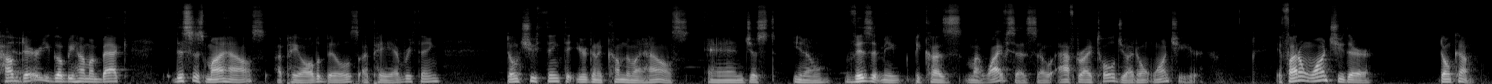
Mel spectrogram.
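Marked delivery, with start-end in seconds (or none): none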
